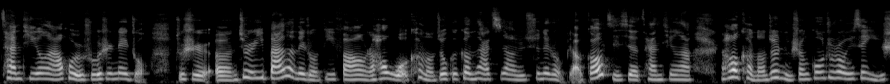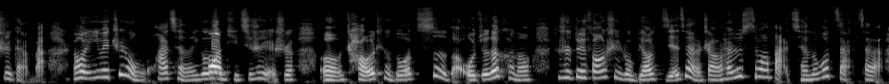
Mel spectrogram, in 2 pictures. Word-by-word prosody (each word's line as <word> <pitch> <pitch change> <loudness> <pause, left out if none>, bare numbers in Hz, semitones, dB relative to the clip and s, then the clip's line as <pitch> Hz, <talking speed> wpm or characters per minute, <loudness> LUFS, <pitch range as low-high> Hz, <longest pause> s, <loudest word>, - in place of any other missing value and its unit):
餐 270 -3 0
厅 260 -1 -3
啊， 240 -2 0
或 265 -2 +2
者 215 - +1
说 230 +3 0
是 255 0 -5
那 255 -1 -1
种， 240 - -8 0.3
就 240 - -5
是 220 -3 0
呃， 200 0 +1
就 320 +9 -2
是 295 - -2
一 305 - -4
般 285 +3 +3
的 380 - +1
那 255 - +1
种 210 -5 -5
地 235 +2 -10
方。 225 -1 0
然 210 +2 -3
后 275 +2 +3
我 220 -5 +2
可 - - -8
能 195 -2 -4
就 245 - +2
会 250 0 -4
更 260 0 -2
加 255 -3 -3
倾 250 +1 -6
向 220 -3 -6
于 210 - -6
去 215 +4 -11
那 255 0 -2
种 230 - -5
比 - - -14
较 - - +1
高 300 +9 +5
级 225 - -9
一 - - -7
些 220 +1 -1
的 - - -1
餐 220 0 -5
厅 225 0 -7
啊， 210 -1 -3 0.3
然 250 - -7
后 335 - +9
可 280 -6 -3
能 200 0 -4
就 310 +4 0
女 235 - -5
生 235 +4 -5
更 290 +2 -4
注 305 - -8
重 285 -3 0
一 250 - -3
些 280 +2 -7
仪 215 -5 -8
式 260 +2 -5
感 - - -9
吧。 - - -5 0.3
然 275 - 0
后 300 - +6
因 290 +3 -5
为 335 - +1
这 460 +8 0
种 225 - -1
花 255 0 -2
钱 260 -6 -5
的 200 - -6
一 - - -6
个 250 - +4
话 285 -1 +15
题， 230 -3 -7
其 240 +3 -8
实 270 +2 -6
也 - - -3
是， 220 0 -3 0.3
呃， 205 -2 +3
吵 210 -2 +3
了 - - +8
挺 255 -4 -8
多 215 +3 -1
次 380 - -4
的。 390 - -2
我 210 - +3
觉 230 +2 +3
得 325 - +8
可 285 -7 -8
能， 205 +1 -3 0.2
就 310 - -9
是 315 -1 -1
对 320 0 +1
方 300 +1 +3
是 330 -2 -6
一 270 - -7
种 230 -3 -2
比 215 - -4
较 220 +2 +4
节 215 -4 -2
俭 230 - +1
的 - - -3
这 210 - -5
样， 205 +1 -1
还 265 - 0
是 365 - 0
希 370 0 -8
望 335 -2 0
把 - - 0
钱 215 -1 -4
能 235 - -3
够 355 - 0
攒 375 - -6
下 - - -7
来。 - - -1
250 Hz, 390 characters per minute, -23 LUFS, 220-285 Hz, 0.3 s, 话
